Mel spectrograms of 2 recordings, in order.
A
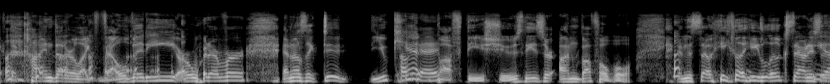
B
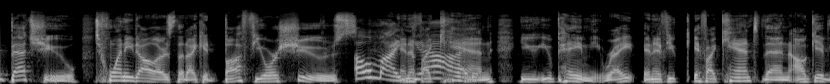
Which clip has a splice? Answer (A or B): A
